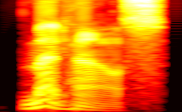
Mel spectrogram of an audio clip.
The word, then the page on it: madhouse: British English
